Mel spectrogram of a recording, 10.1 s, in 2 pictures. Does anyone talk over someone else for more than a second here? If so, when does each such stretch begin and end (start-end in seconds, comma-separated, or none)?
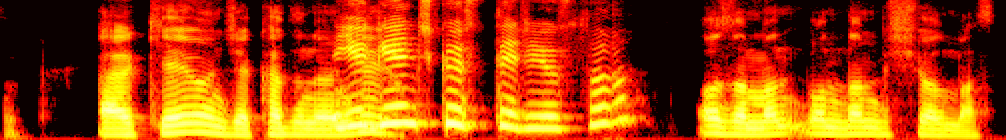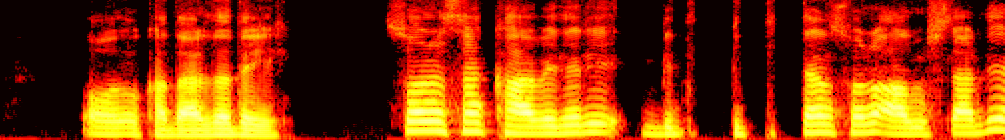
none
